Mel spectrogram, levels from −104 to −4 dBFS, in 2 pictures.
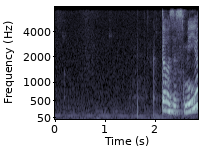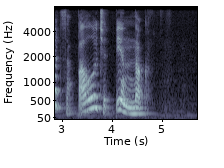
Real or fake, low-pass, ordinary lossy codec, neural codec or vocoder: real; 7.2 kHz; none; none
